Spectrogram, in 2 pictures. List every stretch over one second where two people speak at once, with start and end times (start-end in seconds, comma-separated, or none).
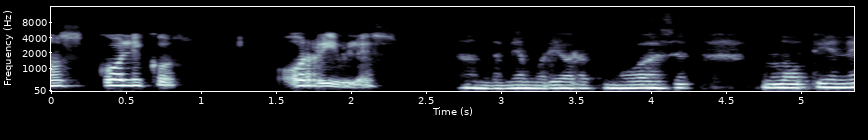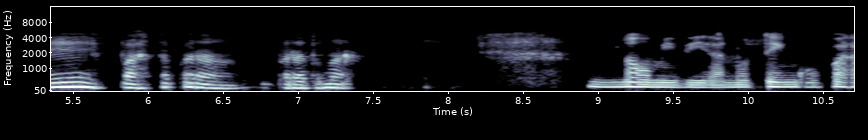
none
